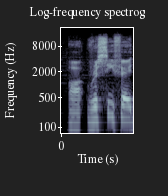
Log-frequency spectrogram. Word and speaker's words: Recife: Recife, these nuts on your forehead.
